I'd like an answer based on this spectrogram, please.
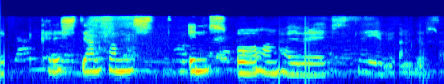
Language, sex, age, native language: Icelandic, female, 14, Icelandic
